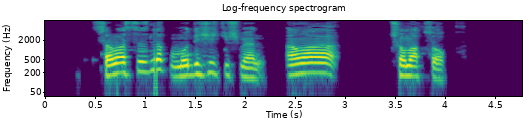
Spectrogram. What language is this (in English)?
Uyghur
